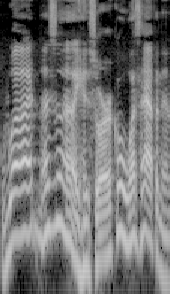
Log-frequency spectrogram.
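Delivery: high-pitched incredulous protest; hammed-up confusion, pitch way up; mock bafflement. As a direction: act out a bewildered viewer. Acting out a baffled viewer.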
